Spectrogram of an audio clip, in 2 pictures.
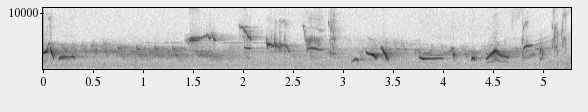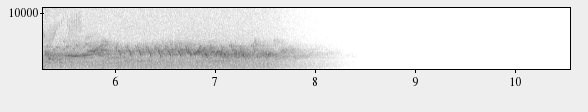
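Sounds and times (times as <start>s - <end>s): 
blackcap voice: 0.0s - 7.6s.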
